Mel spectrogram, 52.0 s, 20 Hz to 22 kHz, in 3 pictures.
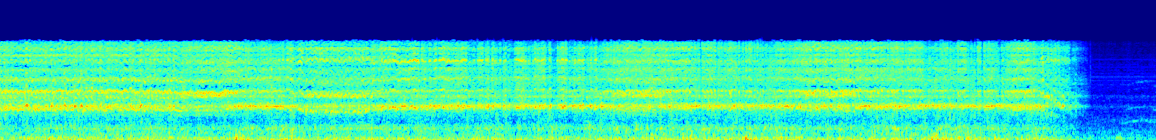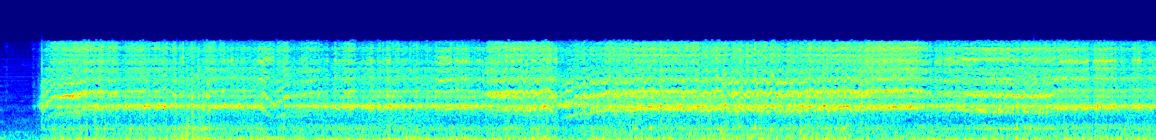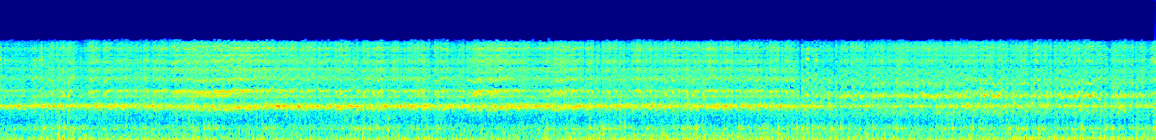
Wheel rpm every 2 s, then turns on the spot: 200, 210, 220, 230, 230, 220, 230, 210, 30, 180, 200, 220, 210, 180, 190, 220, 220, 230, 230, 230, 230, 220, 230, 210, 200, 190.
none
